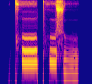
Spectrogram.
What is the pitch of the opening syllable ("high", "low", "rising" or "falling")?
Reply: high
